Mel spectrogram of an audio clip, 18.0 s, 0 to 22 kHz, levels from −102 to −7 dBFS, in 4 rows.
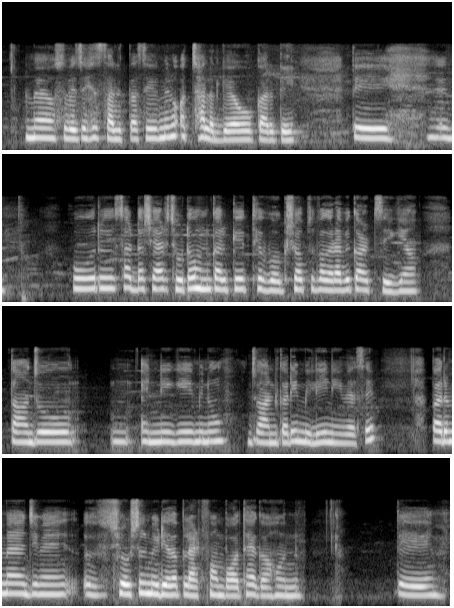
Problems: none marked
